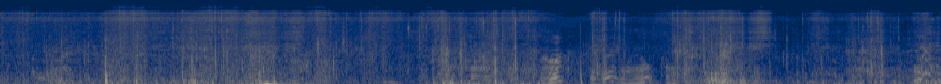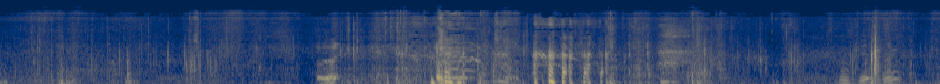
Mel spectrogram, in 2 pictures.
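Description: Rustling of a cloth game bag and shuffling footsteps on gravel as a dead javelina is worked into the bag, with indistinct voices, loudest for a few seconds past the middle.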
